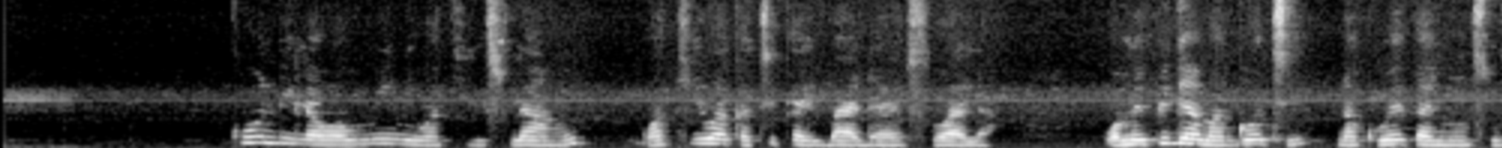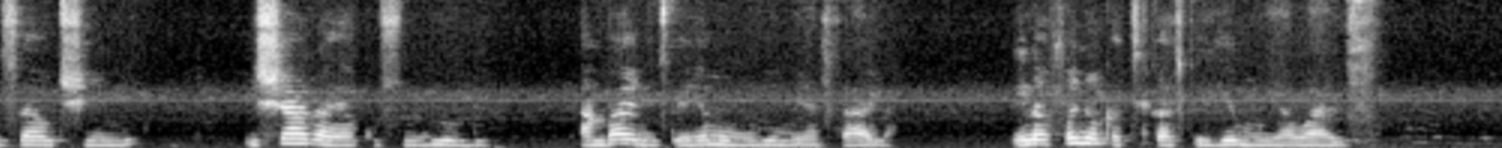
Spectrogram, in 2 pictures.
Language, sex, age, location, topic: Swahili, female, 18-24, Mombasa, government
